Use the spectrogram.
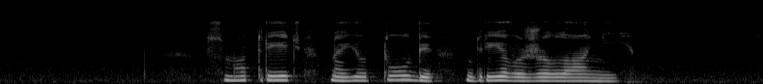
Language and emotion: Russian, sad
